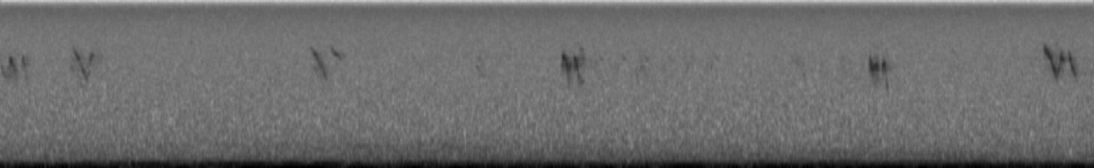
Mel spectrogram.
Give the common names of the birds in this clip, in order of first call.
Eurasian Skylark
